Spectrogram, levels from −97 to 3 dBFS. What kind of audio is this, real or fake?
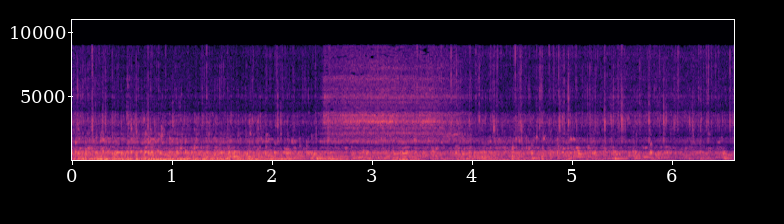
real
